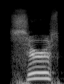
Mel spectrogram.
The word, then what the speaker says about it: Cirrus: C-I-R-R-U-S. – Oh, like the clouds.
